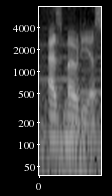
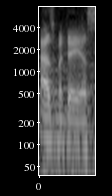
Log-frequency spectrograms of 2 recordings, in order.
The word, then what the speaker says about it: Asmodeus: from Mephistopheles is like as asmodius or asmodeus depending on on your pronunciation um like mess pistopheles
